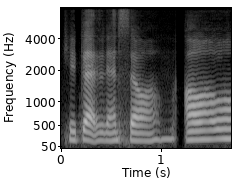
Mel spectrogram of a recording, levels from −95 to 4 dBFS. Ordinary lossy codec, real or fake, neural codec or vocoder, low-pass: none; fake; codec, 16 kHz, 0.5 kbps, FreqCodec, larger model; none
